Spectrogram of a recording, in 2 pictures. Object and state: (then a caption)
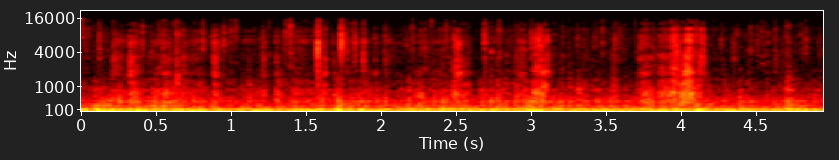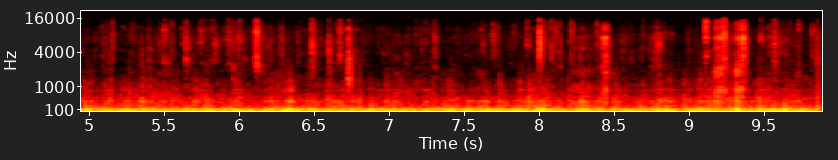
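Paper sheet written on with a fountain pen. A fountain pen's metal nib scratches across a flat sheet of paper on a desk while writing cursive lettering. A steady low rumble runs throughout, with dense, brief, bright scratching ticks and strokes layered over it at a fairly even level.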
